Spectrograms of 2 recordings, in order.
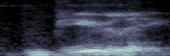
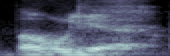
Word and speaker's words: Beaulieu: See, in this country, we pronounce it Beaulieu, which is a famous car museum and a stately home. But we were saying you think it's Creole, Beaulieu.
